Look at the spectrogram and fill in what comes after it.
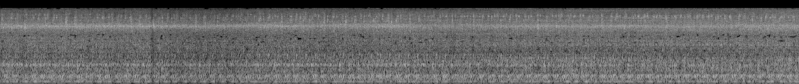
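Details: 2001 Ford Fiesta Mk5 1.25 Zetec: uneven, lumpy stumbling idle; no compression in cylinder 2 and very low compression in the others.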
